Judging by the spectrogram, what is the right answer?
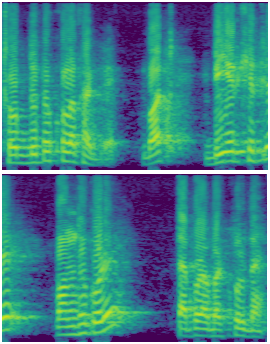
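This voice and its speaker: A man teaching a spoken English class, drilling the alphabet slowly and having learners repeat after him. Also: medium pitch, expressive, dark tone, lo-fi sound. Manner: slow, deliberate, repeats each letter for learners. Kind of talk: classroom lesson, call-and-response drilling. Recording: echoey room.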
